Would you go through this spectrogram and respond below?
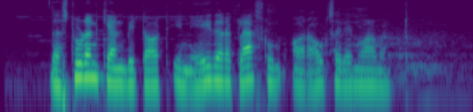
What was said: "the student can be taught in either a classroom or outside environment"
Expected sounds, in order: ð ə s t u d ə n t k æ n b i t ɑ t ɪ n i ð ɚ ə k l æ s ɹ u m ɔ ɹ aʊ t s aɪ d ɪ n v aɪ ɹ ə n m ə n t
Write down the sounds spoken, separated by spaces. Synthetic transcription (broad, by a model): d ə s t u d ə n t k æ n b i t ɑ t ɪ n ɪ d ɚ ə k l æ s ɹ u m ɔ ɹ aʊ t s aɪ d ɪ n v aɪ ə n m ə n t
